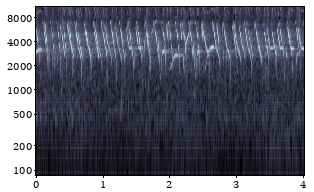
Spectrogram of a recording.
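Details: Isian canaries in a singing contest meant to encourage other canaries to sing; dense overlapping bursts of fast high notes and short whistles, steady and energetic for four seconds.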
